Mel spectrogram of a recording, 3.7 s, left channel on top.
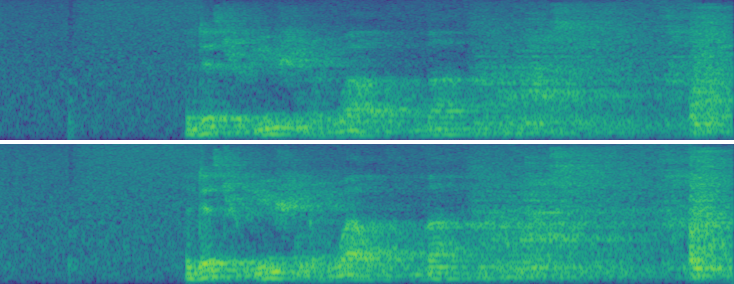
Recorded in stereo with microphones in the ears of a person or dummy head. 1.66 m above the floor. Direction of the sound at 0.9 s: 40° right (ahead or behind).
